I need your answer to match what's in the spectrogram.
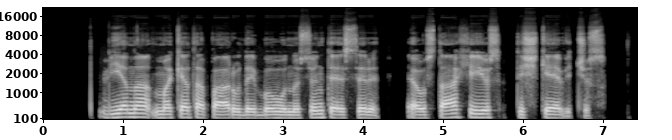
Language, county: Lithuanian, Marijampolė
